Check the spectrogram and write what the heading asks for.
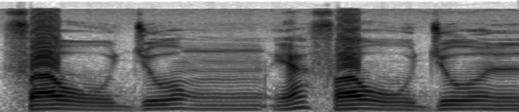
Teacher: Pada fal faujun sa di sini ada bacaan ikhfa hakiki yaitu cara bacanya suara junnya samarkan ke huruf sin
